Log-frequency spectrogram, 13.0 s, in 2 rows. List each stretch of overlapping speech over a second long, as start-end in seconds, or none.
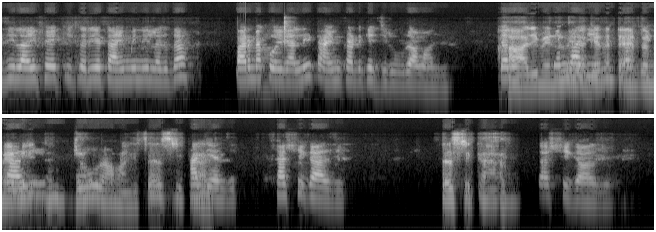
5.1-6.9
